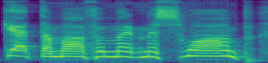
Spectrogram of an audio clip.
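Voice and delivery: put-on high-pitched, indignant Scottish accent; mock Scottish ogre outburst; Scottish Shrek. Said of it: "I said I wouldn't do the Scottish accent".

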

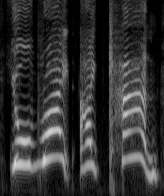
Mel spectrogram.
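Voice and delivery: put-on high, eager boy's voice; excited boy. A narrator's reading. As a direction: agree with bursting excitement. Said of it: "jumping almost out of his boots".

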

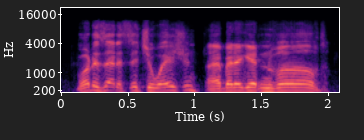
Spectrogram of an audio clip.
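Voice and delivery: high, loud meddler voice; mock busybody. Comic mimicking a parent who meddles, mock busybody. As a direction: imitate someone eager to butt in. Mimics someone eager to butt in.

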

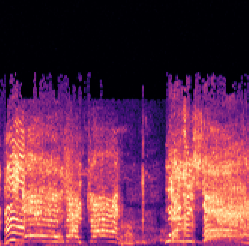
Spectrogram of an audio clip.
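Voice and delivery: startled slow shout, spraying spit; real shout from a sudden sting; spit take. Real, not acted. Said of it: "You just spit all over me".

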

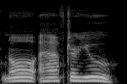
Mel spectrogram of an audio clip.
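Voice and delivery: high, slow mock-courteous voice; exaggerated high politeness; overly polite man. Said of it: "The man goes".

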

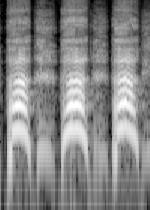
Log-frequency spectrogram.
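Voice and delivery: high, spaced-out "ha" gasps; worn-out fighting cries. Retold or imitated. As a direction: imitate a fighter too tired to keep chopping. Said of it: "keeps getting tired until he wears himself out".

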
